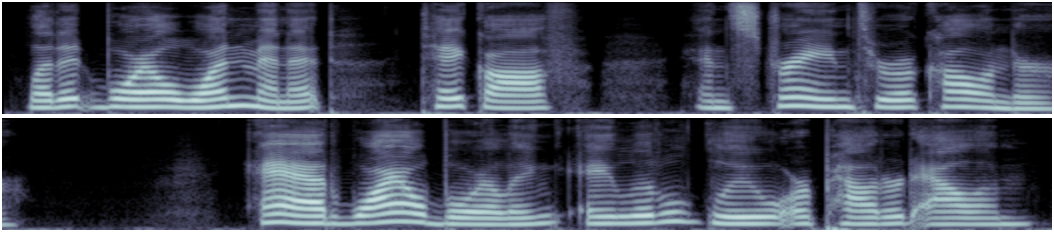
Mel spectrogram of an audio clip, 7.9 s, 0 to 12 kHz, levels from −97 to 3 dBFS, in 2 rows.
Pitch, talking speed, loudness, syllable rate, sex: 215 Hz, 160 wpm, -18 LUFS, 5.3 syllables/s, female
